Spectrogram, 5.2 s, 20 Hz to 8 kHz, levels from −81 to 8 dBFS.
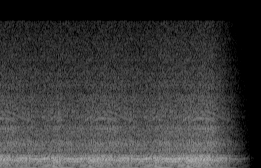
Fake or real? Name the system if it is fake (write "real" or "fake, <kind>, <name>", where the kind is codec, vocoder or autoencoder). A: real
